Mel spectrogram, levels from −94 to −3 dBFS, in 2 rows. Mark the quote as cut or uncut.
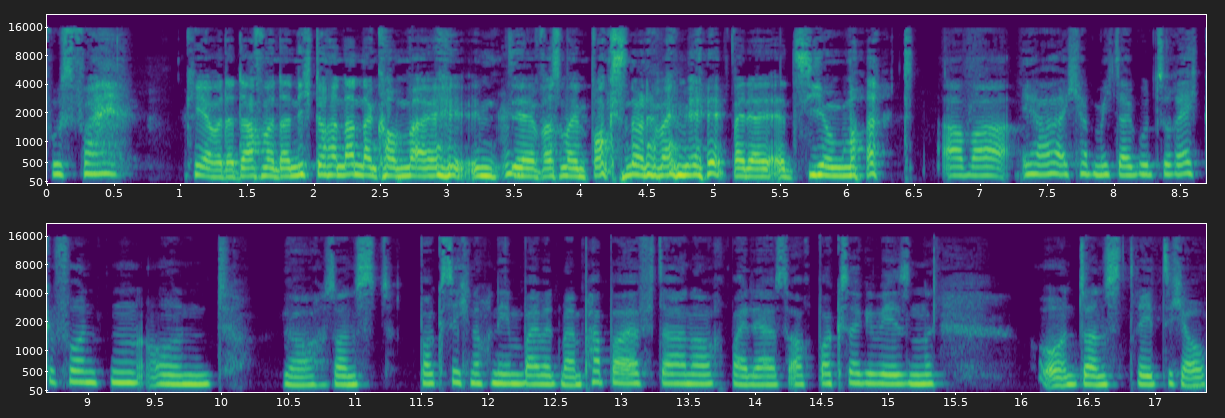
cut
